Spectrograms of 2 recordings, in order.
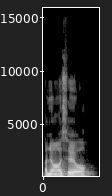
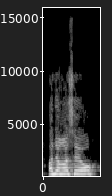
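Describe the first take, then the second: First: The greeting is spoken at a low pitch. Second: The greeting is spoken at a high pitch. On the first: It sounds too gloomy. "좀 너무 우울하잖아요" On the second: It sounds overly excited. "굉장히 업돼 있어요"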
